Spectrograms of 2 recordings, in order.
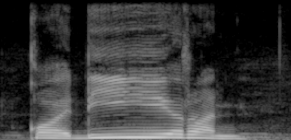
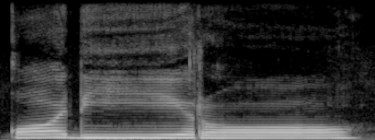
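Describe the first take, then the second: First: The word ends with an n sound. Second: The word ends on a lengthened vowel. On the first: The reading continues without a stop. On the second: The reader stops on this word.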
